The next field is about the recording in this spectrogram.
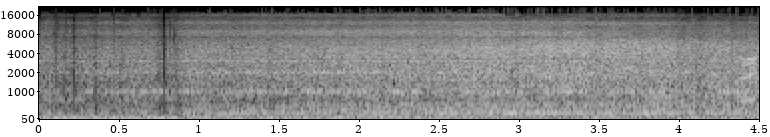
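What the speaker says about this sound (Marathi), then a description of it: "वाजलेत बरोबर 3:45, जवळजवळ 4 वाजायला आलेत आणि आपली ट्रेन आली आता." A Bangalore CSMT Express train pulls into a station on a rainy afternoon, a loud, steady low rumble with a faint tonal whine running through the whole stretch.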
